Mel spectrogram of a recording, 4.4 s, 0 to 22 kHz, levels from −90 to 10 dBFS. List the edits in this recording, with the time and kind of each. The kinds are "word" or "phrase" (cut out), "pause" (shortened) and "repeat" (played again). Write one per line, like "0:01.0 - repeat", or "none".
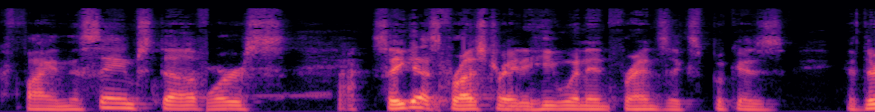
0:01.0 - word
0:02.2 - word
0:03.0 - word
